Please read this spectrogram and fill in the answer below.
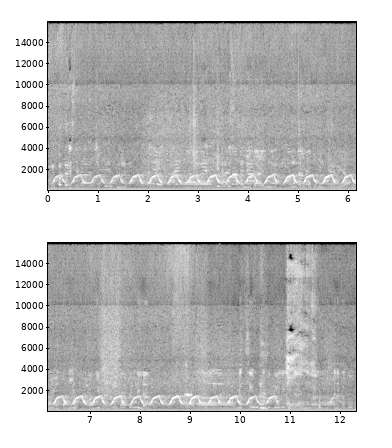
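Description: Emergency vehicle siren in fast yelp mode, a rapid rise-and-fall wail repeating nearly three times a second, over a steady low engine hum; it stops about a second before the end.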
